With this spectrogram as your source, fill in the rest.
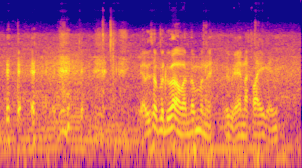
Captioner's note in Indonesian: tertawa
